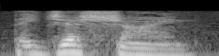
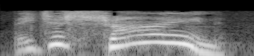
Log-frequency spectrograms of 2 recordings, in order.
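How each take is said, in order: First: Much lower and softer; quiet echo. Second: High, slow and drawn out; soaring emphasis. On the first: Preacher repeating the lighthouse line to his congregation, hushed and low. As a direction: drop it to a soft, low echo. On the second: Preacher to congregation, lifting the lighthouse line high and slow. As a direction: let the line rise and ring, slowly. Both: Acted.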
